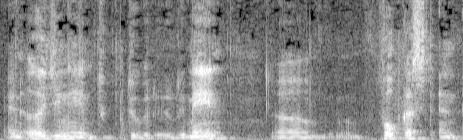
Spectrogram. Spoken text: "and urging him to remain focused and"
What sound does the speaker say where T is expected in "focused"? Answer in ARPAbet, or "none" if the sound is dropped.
T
